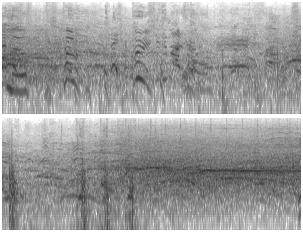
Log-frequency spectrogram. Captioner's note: crowd cheering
